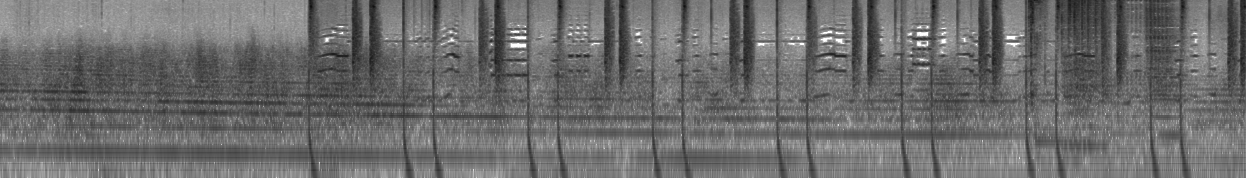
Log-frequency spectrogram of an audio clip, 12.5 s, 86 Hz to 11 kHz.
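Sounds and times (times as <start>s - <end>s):
airplane engine drone overhead: 0.0s - 12.4s
sharp repeated thumps: 3.1s - 12.4s.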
